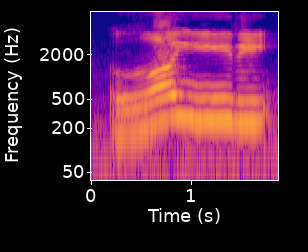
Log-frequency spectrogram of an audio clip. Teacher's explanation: huruf gha, huruf rakhawah dan jahar keluar dari ujung tenggorokan. Gha mengalir dia, bukan ga, ya, dan tidak boleh bergetar. Dia yang mengalir hanya suara.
